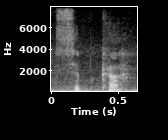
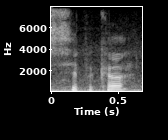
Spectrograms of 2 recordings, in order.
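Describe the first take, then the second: First: The name is said in its shorter local form. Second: The name is said in its full, non-local form.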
